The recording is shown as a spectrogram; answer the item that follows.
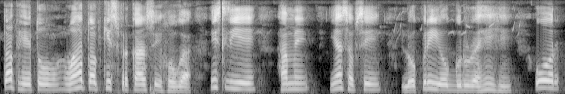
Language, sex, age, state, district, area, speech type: Hindi, male, 18-30, Madhya Pradesh, Ujjain, rural, spontaneous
